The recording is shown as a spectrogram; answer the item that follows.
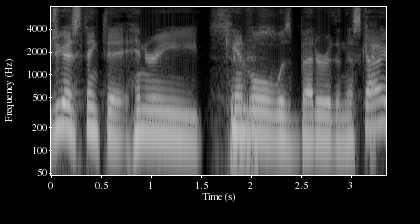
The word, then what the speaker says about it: Cavill: Is it Canville or Cavill? Cavill.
